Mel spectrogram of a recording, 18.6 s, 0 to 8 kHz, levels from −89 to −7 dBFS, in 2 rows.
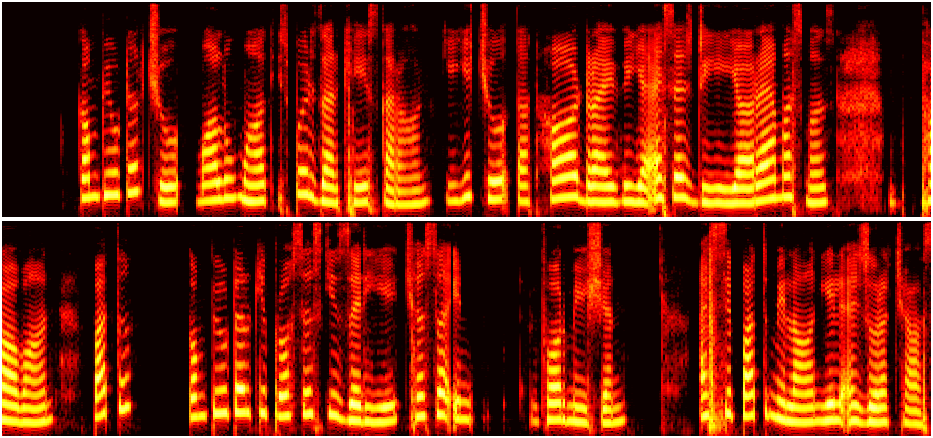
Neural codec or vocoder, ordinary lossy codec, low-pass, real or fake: codec, 16 kHz, 4 kbps, FunCodec, trained on Chinese and English, 50 frames a second; none; none; fake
